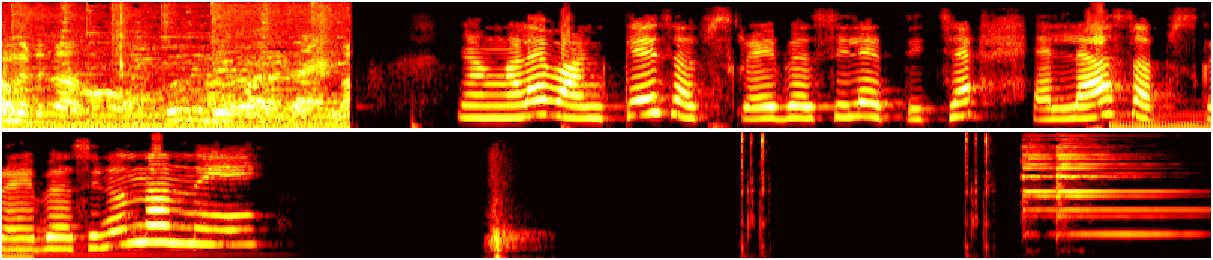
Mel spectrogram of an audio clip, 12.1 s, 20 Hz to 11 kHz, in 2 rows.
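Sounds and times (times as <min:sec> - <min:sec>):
quick double clicks: 0:10.8 - 0:11.1
bell ding: 0:11.2 - 0:12.0.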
